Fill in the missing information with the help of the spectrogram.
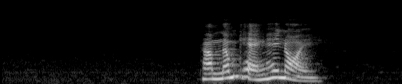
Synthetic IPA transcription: t̪ʰa˧mnaː˦˥mkʰɛː˩˦ŋɦa˥˩jnɔ˨˩j

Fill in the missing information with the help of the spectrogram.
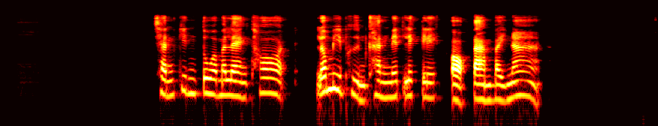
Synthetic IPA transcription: t͡ɕʰa˦˥nki˧nt̪u˧ɐma˧lɛː˧ŋt̪ʰɔː˥˩t̪̚ | lɛː˦˥wmiː˧pʰɯː˨˩˦nkʰa˧nme˦˥t̪̚le˦˥k̚le˦˥k̚ʔɔː˨˩k̚t̪aː˧mba˧jnaː˥˩

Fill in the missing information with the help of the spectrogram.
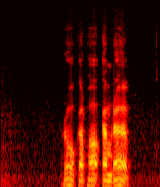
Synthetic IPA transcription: ɾoː˥˩kːa˧˩pʰɔ˦˥ʔka˧mɾɤː˥˩p̚

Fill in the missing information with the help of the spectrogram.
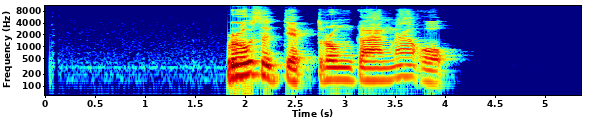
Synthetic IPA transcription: ɾuː˦˥sɯ˨˩k̚t͡ɕe˨˩p̚t̪ɾo˧ŋklaː˧ŋnaː˥˩ʔo˨˩k̚

